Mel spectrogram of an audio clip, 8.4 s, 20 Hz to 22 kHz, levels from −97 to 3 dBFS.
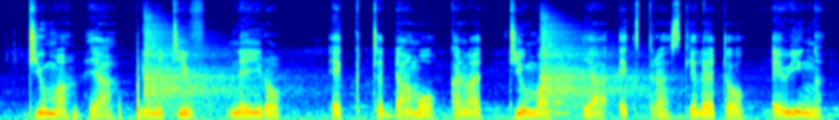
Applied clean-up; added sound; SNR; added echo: none; Clapping; 13 dB; none.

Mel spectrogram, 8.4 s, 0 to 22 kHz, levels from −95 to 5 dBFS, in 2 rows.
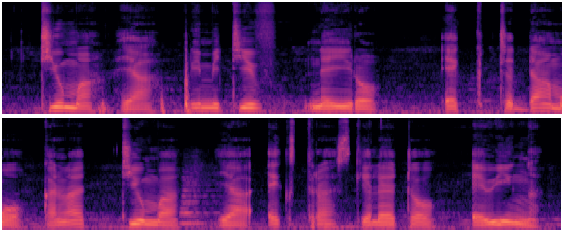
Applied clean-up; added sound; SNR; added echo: none; none; none; none.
